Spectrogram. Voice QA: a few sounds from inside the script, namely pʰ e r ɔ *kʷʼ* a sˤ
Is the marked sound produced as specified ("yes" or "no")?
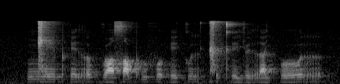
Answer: no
